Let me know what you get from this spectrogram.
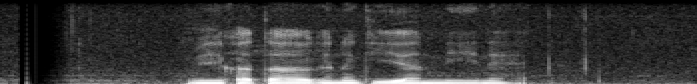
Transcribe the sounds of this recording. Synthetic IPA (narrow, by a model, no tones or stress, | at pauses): meːkat̪aːʋəɡənəkijanːiːnɛɦɛ̰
